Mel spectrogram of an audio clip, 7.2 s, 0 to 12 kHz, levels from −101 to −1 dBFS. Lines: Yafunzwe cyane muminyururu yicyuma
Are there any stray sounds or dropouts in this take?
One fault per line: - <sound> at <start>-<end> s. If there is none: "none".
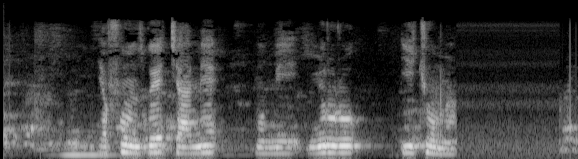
none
